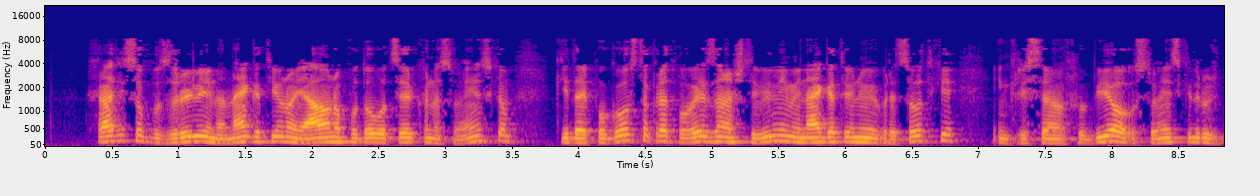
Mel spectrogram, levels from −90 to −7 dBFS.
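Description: All the way through the clip the speech has that smeared, watery quality, and there's simply nothing above about 8.4 kHz, so the top end sounds sliced off. That's likely MP3 compression. The encoder has run short of bits, dropped the treble at a fixed point and let the weaker frequency detail flicker in and out between frames. The damage is plainly audible, and it fits a low bitrate somewhere around 34 kbps.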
